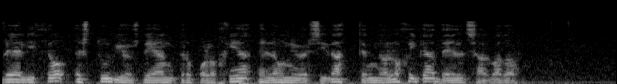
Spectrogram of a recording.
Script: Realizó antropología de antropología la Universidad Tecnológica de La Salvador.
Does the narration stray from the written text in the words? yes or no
yes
